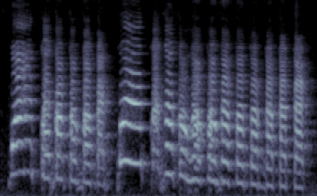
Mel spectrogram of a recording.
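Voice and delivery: playful quacks tumbling down in pitch; duck quacking. Pretend. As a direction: quack excitedly like a flock of ducks. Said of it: "quacking with the three little ducks".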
